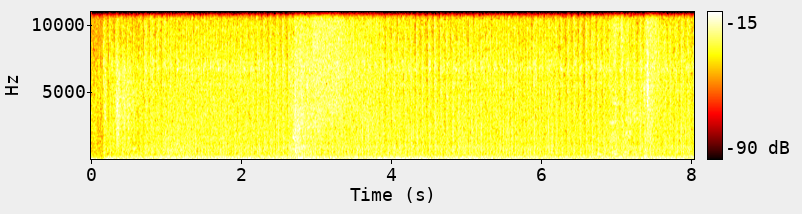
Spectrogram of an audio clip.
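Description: Mech rifles fire in the video game Hawken in a continuous, dense rattle of gunfire that runs through the whole stretch. A few louder bursts stand out over the constant barrage.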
